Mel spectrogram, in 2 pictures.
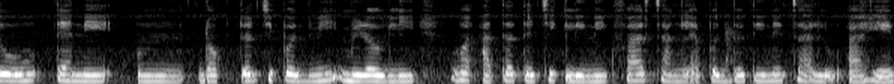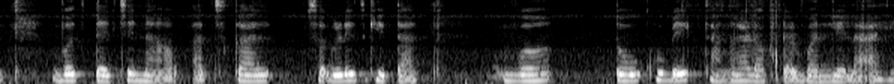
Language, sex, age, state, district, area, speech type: Marathi, female, 18-30, Maharashtra, Yavatmal, rural, spontaneous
